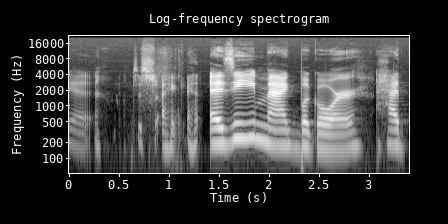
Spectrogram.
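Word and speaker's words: Ezi Magbegor: Ezzy Magmagor. Say it again. How do you say it? Just try again. Ezzy Magbagor had 3 key blocks towards the end of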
